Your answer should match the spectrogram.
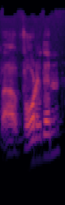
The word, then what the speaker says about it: hvordan: Translate the Italian to the Swedish, you're gonna have her, spelled H-U-R. Translate the Swedish to the Norwegian, you're going to have Vorden, spelled H-V-O-R-D-A-N. So remember that that initial H is going to be silent, right?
